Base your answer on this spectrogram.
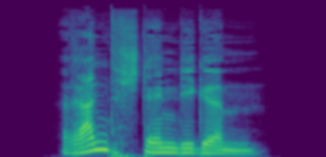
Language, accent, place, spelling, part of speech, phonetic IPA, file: German, Germany, Berlin, randständigem, adjective, [ˈʁantˌʃtɛndɪɡəm], De-randständigem.ogg
- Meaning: strong dative masculine/neuter singular of randständig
